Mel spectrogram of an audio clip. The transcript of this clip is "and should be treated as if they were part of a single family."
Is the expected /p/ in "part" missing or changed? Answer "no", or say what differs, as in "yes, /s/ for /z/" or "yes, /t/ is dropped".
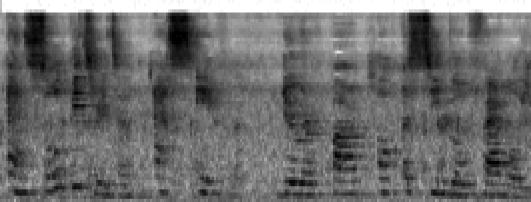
yes, /f/ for /p/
